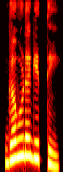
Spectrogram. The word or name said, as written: ಗವುಡಗಿತ್ತಿ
